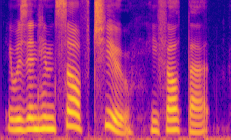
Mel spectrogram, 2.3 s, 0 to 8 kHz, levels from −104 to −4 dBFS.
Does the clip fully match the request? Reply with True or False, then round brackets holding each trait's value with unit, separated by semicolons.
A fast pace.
True (210 wpm)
